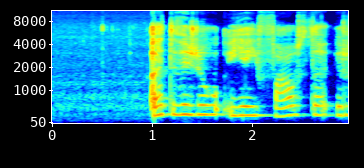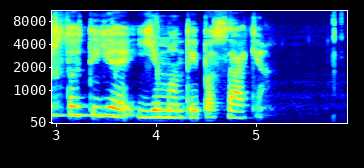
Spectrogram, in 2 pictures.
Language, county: Lithuanian, Vilnius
